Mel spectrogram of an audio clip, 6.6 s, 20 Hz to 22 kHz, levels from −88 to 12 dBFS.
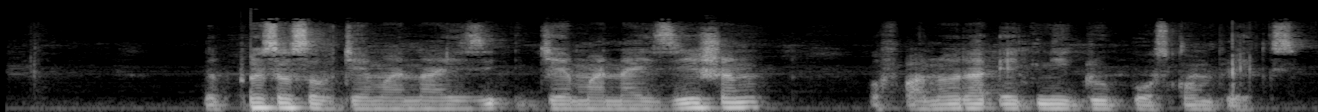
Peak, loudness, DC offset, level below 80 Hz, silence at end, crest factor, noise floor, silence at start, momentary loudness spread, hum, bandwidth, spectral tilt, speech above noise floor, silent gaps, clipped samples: -2 dBFS; -21 LUFS; under 0.1%; -52 dBFS; 0.1 s; 20 dB; -60 dBFS; 1 s; 13 LU; none; 11.5 kHz; -4 dB/octave; 39 dB; none; under 0.1%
